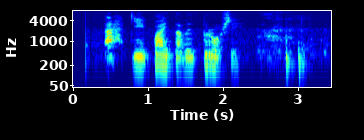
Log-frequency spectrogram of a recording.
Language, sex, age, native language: Icelandic, female, 20-29, Icelandic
